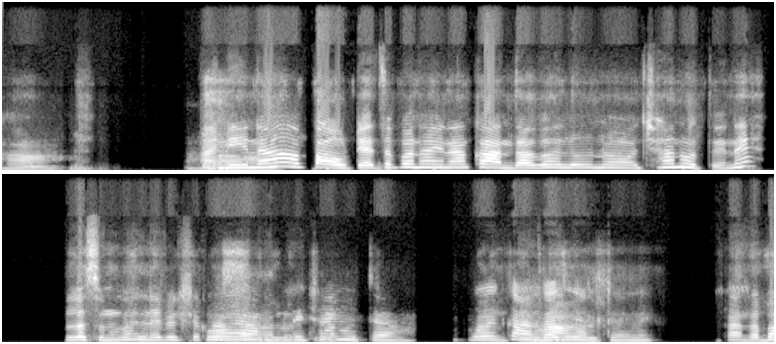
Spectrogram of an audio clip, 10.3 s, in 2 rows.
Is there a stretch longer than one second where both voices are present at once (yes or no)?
no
